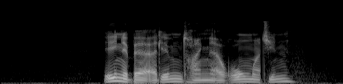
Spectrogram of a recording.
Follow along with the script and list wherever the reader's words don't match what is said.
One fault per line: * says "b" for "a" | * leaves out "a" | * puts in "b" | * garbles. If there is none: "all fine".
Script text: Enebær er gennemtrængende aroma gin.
all fine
